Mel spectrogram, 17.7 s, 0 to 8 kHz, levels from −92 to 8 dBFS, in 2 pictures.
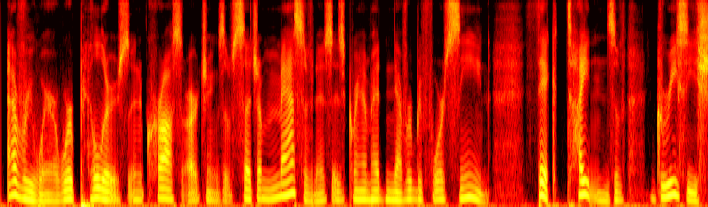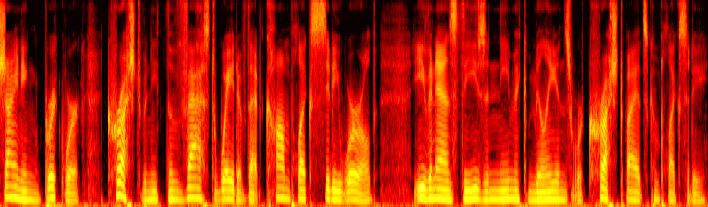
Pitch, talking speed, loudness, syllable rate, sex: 125 Hz, 140 wpm, -19 LUFS, 4.6 syllables/s, male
